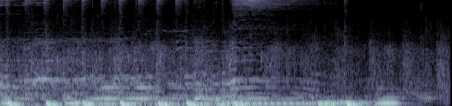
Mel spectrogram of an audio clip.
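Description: Live band music played on stage, with keyboards and a heavy pulsing bass beat under regular percussion strokes. The music drops away sharply about five seconds in.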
